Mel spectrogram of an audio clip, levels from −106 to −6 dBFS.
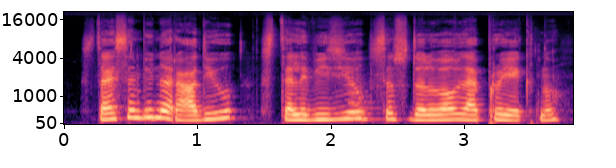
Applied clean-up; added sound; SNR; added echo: neural mask model DeepFilterNet 3.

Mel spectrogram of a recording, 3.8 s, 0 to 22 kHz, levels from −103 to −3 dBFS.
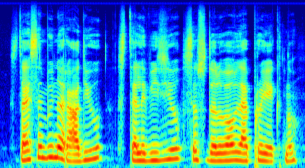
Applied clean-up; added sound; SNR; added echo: none; none; none; none.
